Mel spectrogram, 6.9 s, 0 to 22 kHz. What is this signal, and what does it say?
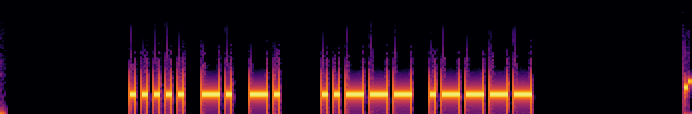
Morse code, heard as a keyed tone, about 20 wpm, 700 Hz. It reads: 5NN 21
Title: CQ WW DX Contest Exchange Encore - 20wpm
